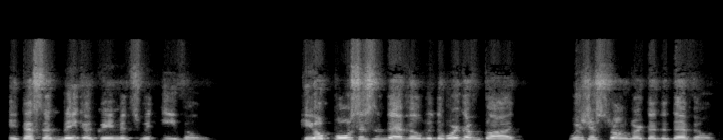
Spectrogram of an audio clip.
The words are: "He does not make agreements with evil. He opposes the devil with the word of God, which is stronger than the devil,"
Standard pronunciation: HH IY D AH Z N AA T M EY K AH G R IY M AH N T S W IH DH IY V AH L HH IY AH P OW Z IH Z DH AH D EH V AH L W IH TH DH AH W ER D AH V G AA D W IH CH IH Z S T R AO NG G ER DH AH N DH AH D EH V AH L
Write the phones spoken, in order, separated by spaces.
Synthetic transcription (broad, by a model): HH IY D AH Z N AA T M EY K AH G R IY M AH N T S W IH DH IY V AH L HH IY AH P OW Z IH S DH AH D EH V AH L W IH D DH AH W ER D AH V G AA D W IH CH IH S T R AO NG G ER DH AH N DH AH D EH V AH L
